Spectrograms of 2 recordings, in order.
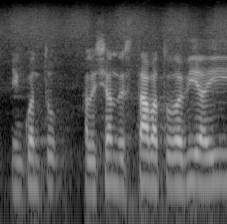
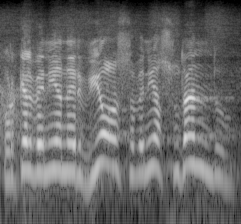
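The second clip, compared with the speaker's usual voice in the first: rising to a full-force, much louder preaching cry; fervent preaching; 6 semitones higher, 15 dB louder than usual. Acted. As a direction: preach it out with mounting fire. Preaching burst. (predicación ferviente, cada vez más fuerte)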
